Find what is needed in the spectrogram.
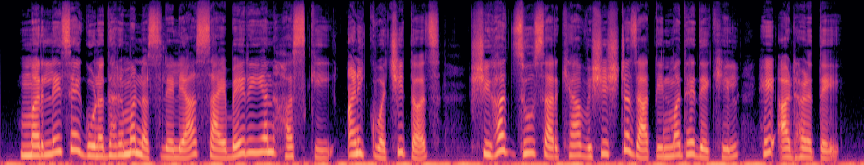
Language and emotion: Marathi, neutral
